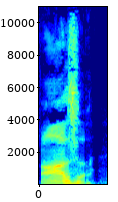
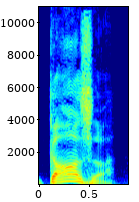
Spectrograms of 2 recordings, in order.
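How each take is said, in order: First: "Aza", the Hebrew form, starting on an open vowel. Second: "Gaza" opening on a clear gamma G; Greek Gaza with G. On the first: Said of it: "in Hebrew it's Aza". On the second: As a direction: say "Gaza" with a hard G at the start, as in Greek. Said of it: "with a G, with a gamma in Greek". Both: Shown as a demonstration.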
